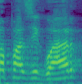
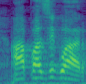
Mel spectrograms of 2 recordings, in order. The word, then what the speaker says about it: apazigua: Gente, a pronúncia forte está aqui, tá? Não apazigua, né? Apazigua. É bom, aqui a sugestão é que você sublinhe a sílaba tônica, né?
